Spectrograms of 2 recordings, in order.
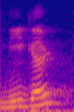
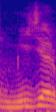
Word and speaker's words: meagre: আপনার গতদিন একটা আর্টিকেল একটা শব্দ ছিল না যে মিগার, MEAGRE, সো এটাকে আমি প্রোনাউন্স করতাম হচ্ছে আপনার মিজার বলে।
